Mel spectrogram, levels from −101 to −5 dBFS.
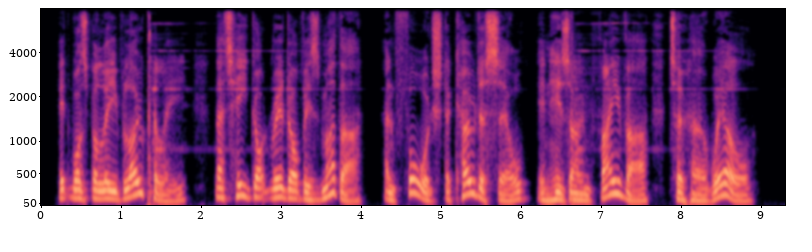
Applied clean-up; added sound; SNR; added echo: neural mask model DeepFilterNet 3.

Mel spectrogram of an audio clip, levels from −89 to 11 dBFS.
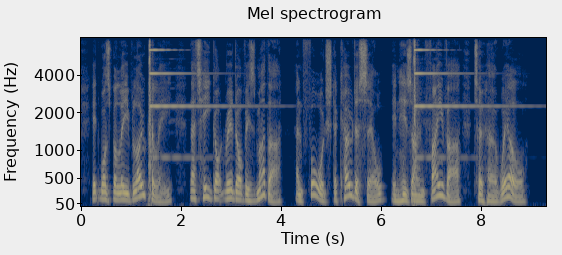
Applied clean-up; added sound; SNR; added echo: none; Bell; 6 dB; none.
